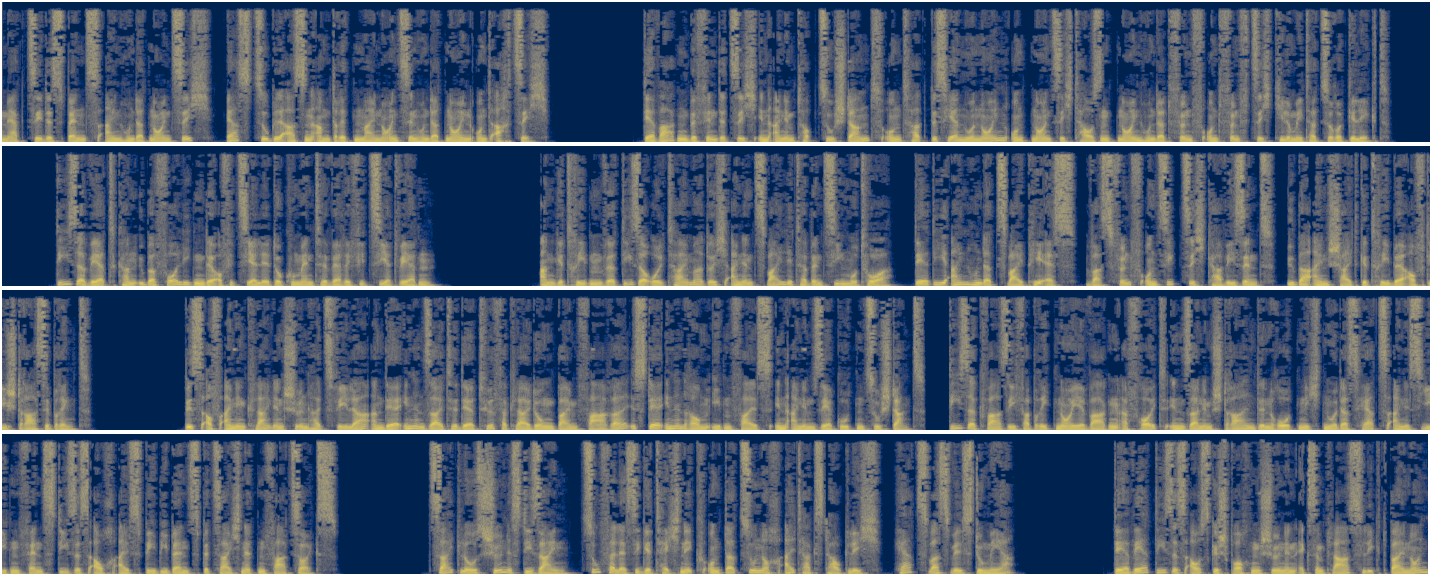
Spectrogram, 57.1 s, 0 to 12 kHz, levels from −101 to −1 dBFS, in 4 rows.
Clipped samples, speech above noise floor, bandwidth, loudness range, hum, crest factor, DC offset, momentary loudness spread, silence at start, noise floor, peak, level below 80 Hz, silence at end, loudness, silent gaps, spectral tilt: under 0.1%; over 70 dB; 12 kHz; 3 LU; none; 18 dB; under 0.1%; 5 LU; 0 s; under -90 dBFS; -4 dBFS; -48 dBFS; 0 s; -21 LUFS; 5.61-6.31 s, 14.01-14.71 s, 18.84-19.55 s, 29.57-30.27 s, 37.79-38.03 s, 46.30-47.01 s, 53.15-53.85 s; -5.5 dB/octave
